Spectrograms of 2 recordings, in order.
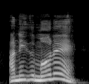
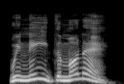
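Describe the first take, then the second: First: "money" most prominent, pitched high; insist, leaning on "money"; insistent. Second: "need" punched high and louder; stress on NEED. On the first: Ellie arguing with her friend about work, insistent on "money". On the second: Ellie pressing her friend about work, stressing "need". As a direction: insist harder, hitting "need". Ellie corrects herself with more force. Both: Acted.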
